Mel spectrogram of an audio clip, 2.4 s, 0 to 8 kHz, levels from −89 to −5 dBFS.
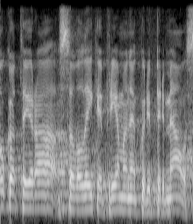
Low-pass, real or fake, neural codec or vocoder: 7.2 kHz; fake; vocoder, 44.1 kHz, 128 mel bands every 256 samples, BigVGAN v2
